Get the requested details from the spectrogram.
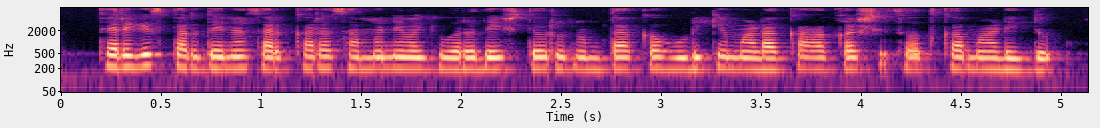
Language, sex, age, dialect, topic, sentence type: Kannada, female, 18-24, Central, banking, statement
